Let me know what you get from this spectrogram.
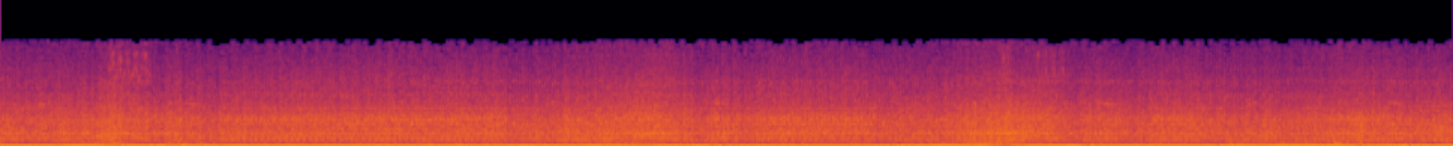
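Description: Turbocharged FRS/BRZ's flat-four boxer engine idling, with a few light throttle blips about every two to three seconds that briefly raise the revs and let them fall back, the third one the highest. The gas is being blipped to check whether the blow-off valve, which sits slightly open at idle, closes; the owner suspects that gap is why the engine dies off-throttle.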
